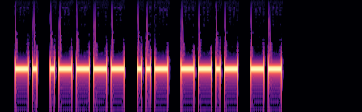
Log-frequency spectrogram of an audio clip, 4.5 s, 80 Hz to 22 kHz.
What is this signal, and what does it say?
Morse code, heard as a keyed tone, about 22 wpm, 700 Hz. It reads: N1UQM
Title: USA Callsign DE Callsign - 5 Characters - 22wpm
